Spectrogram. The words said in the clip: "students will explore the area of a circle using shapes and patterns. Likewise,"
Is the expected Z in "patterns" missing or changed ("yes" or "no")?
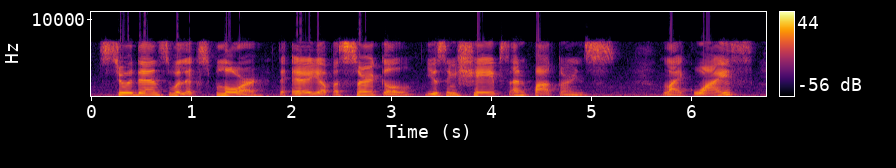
yes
